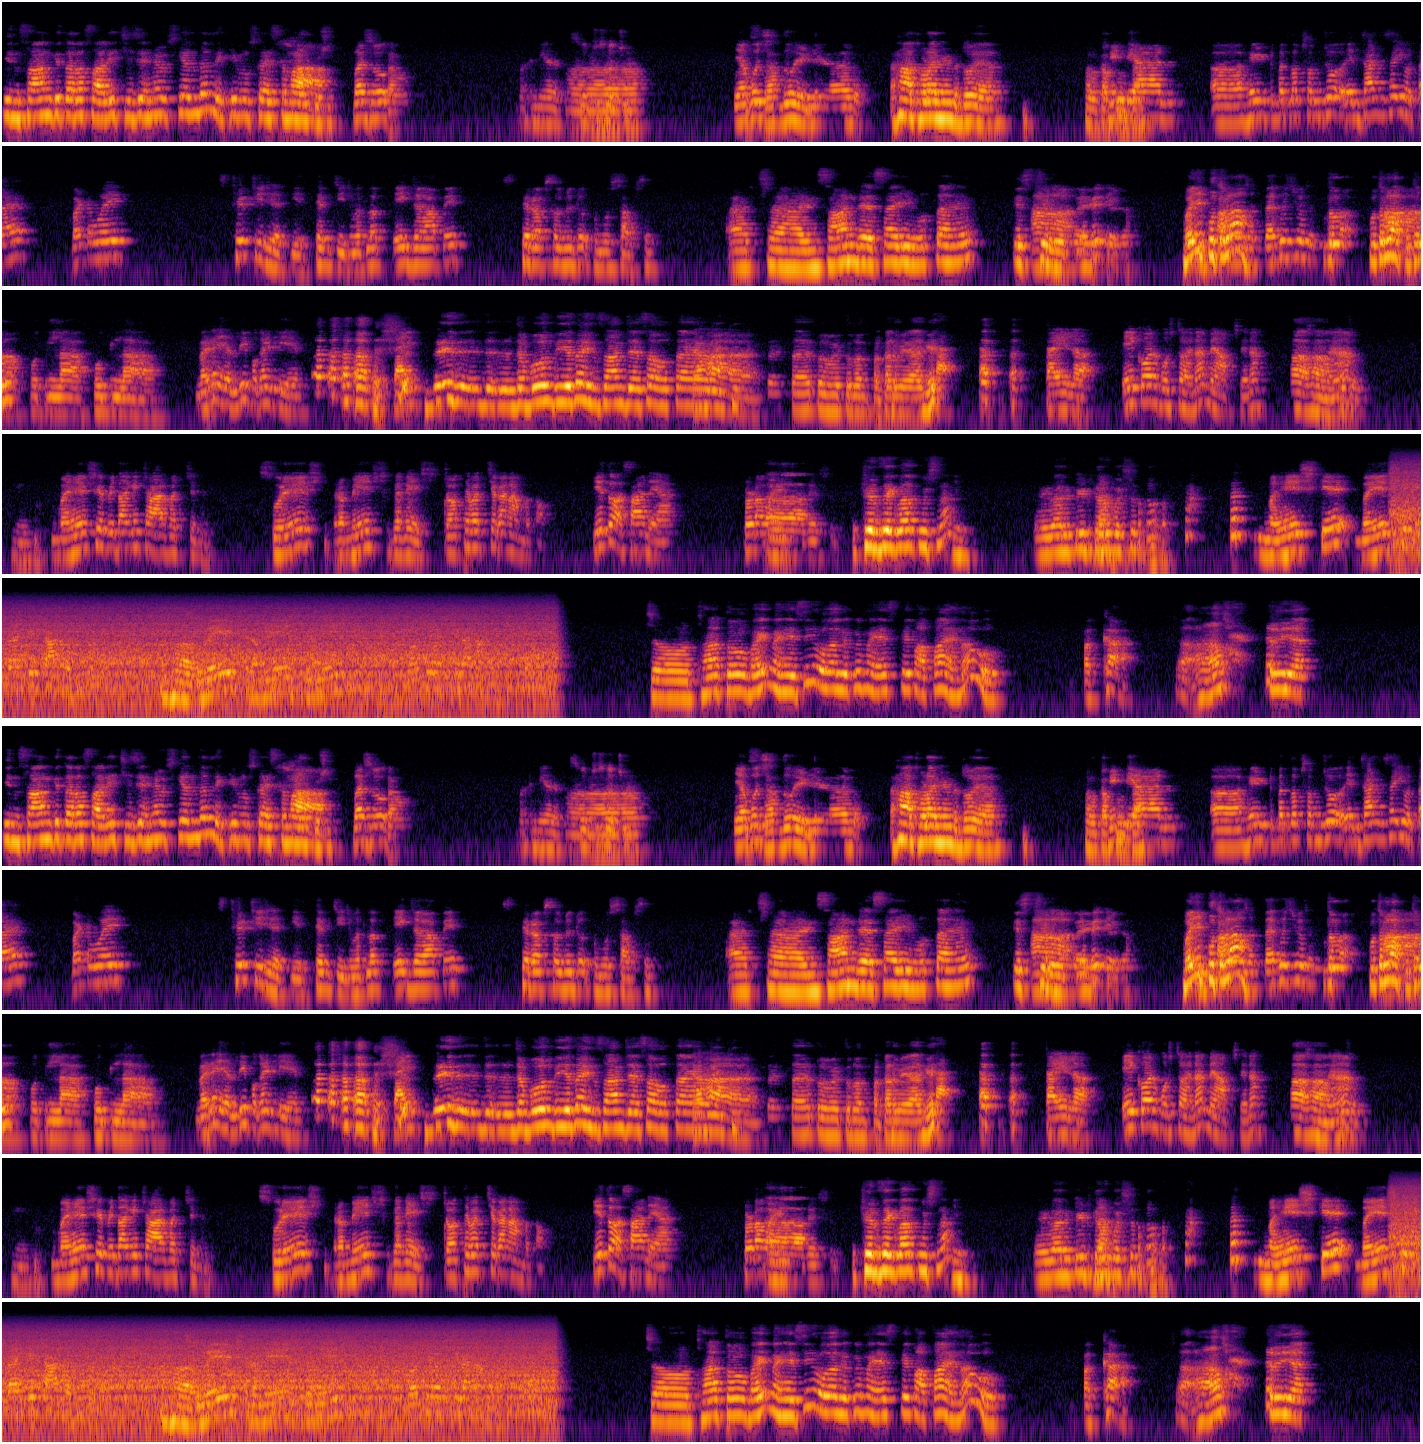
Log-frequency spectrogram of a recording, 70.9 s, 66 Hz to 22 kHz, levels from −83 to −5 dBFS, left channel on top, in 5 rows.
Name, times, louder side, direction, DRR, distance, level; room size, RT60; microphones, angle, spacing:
voice 1, 0.0-3.1 3.9-4.0 5.6-6.4 7.6-7.7 8.0-8.6 8.9-10.0 10.8-11.4 21.4-23.9 24.3-25.3 26.0-26.6 27.4-28.5 31.5-35.6 36.0-37.7 38.2-38.3 41.3-41.9 42.7-42.9 50.2-50.6 51.2-52.1 52.9-54.1 54.4-54.5 54.8-55.0 58.3-58.8 63.2-66.7 68.5-69.8, equal, 65° right, 1.9 m, -22 dB
voice 2, 2.8-3.2 3.5-3.9 5.3-6.3 7.3-8.2 11.0-11.7 12.1-14.4 14.9-15.4 16.5-18.7 19.4-20.7 24.5-25.4 26.1-27.3 28.0-30.0 30.3-31.4 32.3-32.5 35.3-36.0 37.7-37.9 38.2-38.3 38.8-39.3 39.6-41.0 41.5-41.9 43.1-44.6 45.1-48.0 48.5-49.3 50.0-50.7 52.1-52.2 53.5-54.2 55.1-57.8 58.7-60.3 60.8-62.3 67.6-68.0, right 2 dB, 90° right, 2.0 m, -27 dB
sound 1, 56.4-62.3, right 2 dB, 25° right, 1.4 m, -25 dB
7.1 x 5.3 x 4.4 m
head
